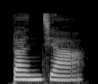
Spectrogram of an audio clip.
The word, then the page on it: 搬家: bān jiā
